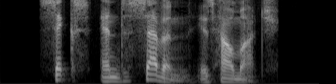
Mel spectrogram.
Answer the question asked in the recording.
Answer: 13.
